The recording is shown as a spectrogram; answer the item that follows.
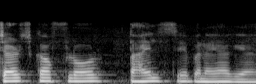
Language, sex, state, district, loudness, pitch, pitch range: Hindi, male, Arunachal Pradesh, Papum Pare, -16 LUFS, 145 Hz, 135-150 Hz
